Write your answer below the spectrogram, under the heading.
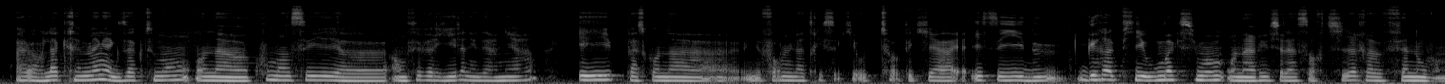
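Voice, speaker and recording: A woman talks at a fairly slow pace. Her tone is dark and mellow, her intonation flat and monotone. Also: medium pitch for a woman. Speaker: cosmetics company co-founder. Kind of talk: radio interview.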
